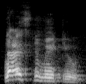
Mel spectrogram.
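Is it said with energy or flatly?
energy. It is said warmly with lots of energy.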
